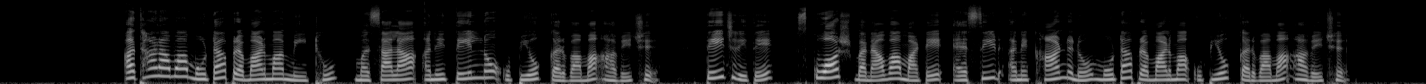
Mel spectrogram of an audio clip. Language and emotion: Gujarati, neutral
